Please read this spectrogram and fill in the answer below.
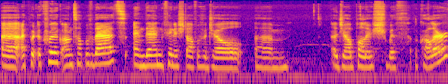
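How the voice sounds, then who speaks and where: Fairly high in pitch, a woman with a Dutch accent speaks at a moderate pace in a bright, sharp tone with ordinary pitch variation. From Netherlands. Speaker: beauty vlogger. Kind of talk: tutorial. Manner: halting, many fillers.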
